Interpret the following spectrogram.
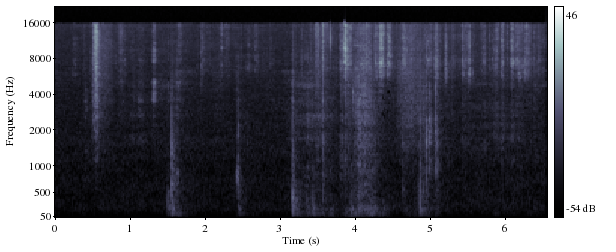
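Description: Balsa wood pieces knocked and set down on a workbench, three separate taps in the first half. Then, from about halfway, a run of rough rubbing strokes as a razor plane starts shaving the balsa fuselage.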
